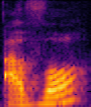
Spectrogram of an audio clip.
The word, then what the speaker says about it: avó: Et le masculin de avó, avô. Avô, c'est la grand-mère. Avô, c'est le grand-père. Et vous voyez la différence? Je vais arriver plus proche de vous. Avó, ouvert. Avô, fermé. C'est ça.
